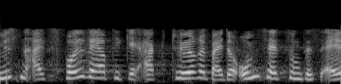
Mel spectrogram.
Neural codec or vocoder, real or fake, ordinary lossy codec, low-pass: none; real; none; 5.4 kHz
